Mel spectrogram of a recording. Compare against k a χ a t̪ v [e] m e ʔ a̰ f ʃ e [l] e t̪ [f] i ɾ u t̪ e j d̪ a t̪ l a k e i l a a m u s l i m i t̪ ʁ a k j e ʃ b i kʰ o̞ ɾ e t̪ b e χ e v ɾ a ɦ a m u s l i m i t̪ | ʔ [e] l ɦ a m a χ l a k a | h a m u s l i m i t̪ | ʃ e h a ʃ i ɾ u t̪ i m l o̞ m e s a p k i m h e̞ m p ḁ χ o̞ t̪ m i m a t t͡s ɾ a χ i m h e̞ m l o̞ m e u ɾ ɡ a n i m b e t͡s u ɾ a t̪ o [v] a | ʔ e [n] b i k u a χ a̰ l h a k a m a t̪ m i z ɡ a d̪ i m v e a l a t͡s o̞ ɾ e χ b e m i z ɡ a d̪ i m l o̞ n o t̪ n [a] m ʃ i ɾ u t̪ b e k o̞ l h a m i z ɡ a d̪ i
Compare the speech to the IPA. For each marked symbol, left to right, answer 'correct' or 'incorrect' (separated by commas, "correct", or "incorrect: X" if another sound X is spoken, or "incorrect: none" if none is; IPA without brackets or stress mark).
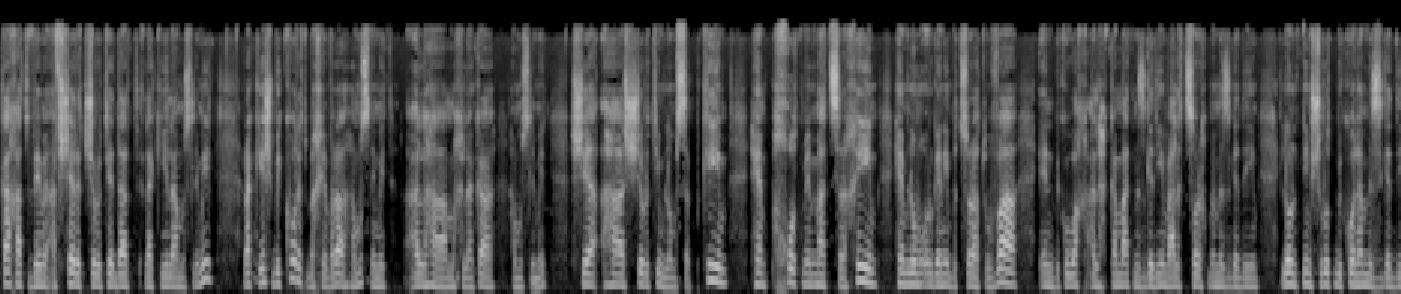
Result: correct, incorrect: ɾ, incorrect: ʃ, incorrect: a, correct, correct, incorrect: i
